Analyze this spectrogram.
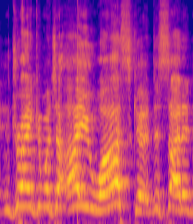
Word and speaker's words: ayahuasca: Am I pronouncing it right? It's ayahuasca. Ayahuasca, yeah.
